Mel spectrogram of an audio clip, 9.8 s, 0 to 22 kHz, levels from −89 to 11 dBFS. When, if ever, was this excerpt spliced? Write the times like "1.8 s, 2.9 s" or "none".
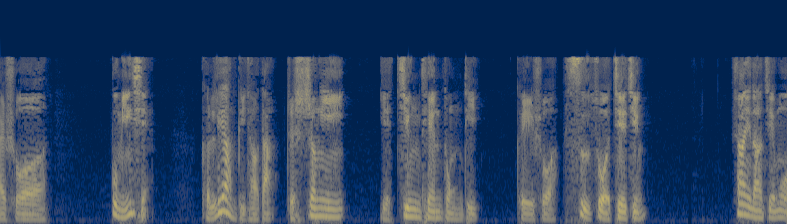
1.3 s, 3.5 s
